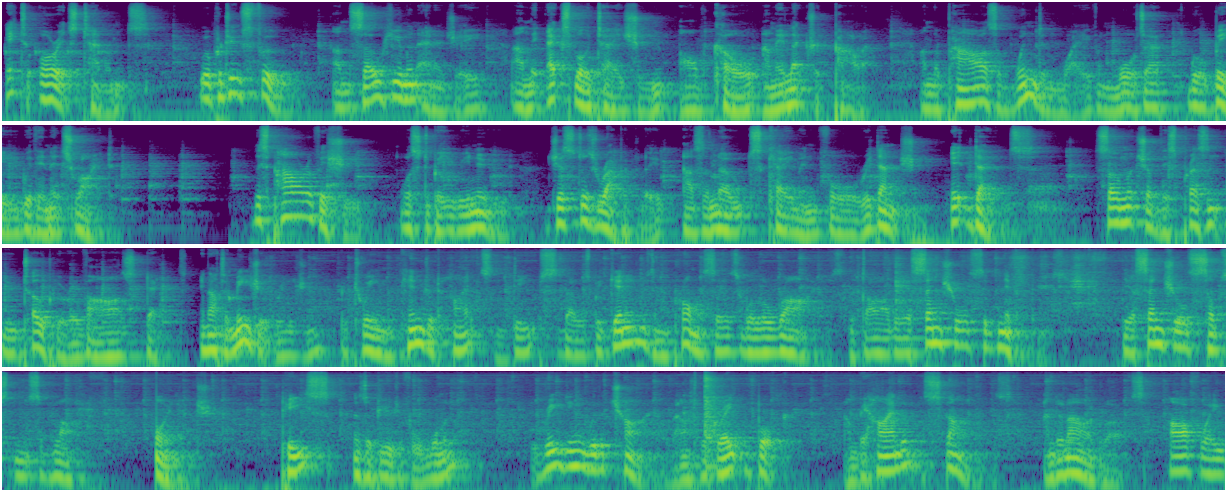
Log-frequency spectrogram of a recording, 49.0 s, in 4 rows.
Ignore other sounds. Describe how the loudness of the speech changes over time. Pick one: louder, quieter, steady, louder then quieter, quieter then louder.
steady.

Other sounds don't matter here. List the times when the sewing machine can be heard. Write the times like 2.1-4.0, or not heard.
not heard.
